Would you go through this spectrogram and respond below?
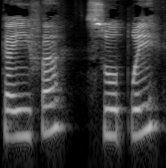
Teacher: سین کو نرم پڑھنا ہے، طا کو موٹا پڑھنا ہے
